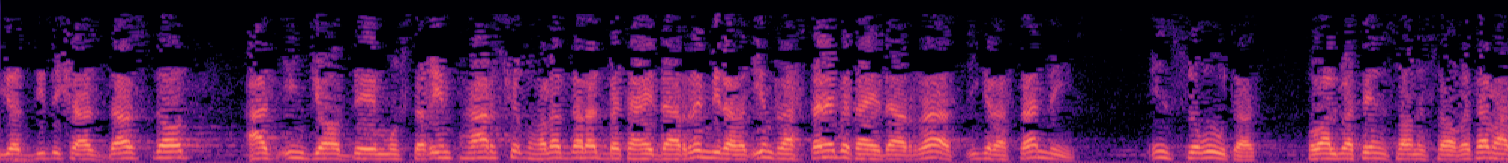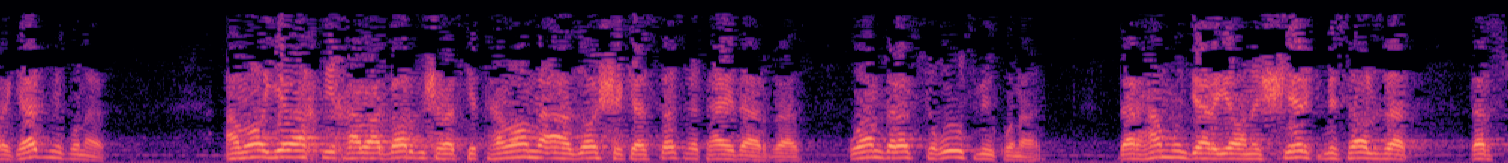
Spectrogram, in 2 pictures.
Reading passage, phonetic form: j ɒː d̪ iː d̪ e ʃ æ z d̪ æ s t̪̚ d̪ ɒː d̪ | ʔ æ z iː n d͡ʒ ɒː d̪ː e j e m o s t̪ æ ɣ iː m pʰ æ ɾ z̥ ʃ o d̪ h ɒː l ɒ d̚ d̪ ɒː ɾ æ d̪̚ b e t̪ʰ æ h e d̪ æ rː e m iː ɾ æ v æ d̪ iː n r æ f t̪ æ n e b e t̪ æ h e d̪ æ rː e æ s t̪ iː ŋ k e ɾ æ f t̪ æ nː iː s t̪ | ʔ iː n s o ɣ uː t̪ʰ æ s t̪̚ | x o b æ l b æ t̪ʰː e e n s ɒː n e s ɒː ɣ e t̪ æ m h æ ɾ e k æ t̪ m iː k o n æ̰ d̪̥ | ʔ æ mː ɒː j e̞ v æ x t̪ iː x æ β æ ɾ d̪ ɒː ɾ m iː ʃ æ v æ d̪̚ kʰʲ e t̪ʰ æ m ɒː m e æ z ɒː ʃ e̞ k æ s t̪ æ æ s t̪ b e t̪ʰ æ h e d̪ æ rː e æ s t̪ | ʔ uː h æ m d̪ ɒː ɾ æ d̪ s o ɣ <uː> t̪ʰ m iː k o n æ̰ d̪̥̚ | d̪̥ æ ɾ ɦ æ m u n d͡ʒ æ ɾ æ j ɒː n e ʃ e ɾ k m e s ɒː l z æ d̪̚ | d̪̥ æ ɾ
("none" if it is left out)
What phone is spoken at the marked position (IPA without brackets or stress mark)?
uː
